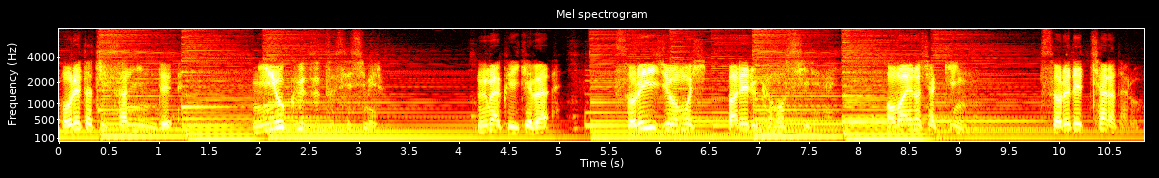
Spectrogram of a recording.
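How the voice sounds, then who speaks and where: Male actor as cocky younger-brother schemer, visual novel. Brisk, casual coaxing, rough masculine speech, music underneath. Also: medium pitch, lightly acted. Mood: confident scheming. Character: smooth scheming younger brother, adult man, cocky and persuasive. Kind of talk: Japanese visual novel voice acting.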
